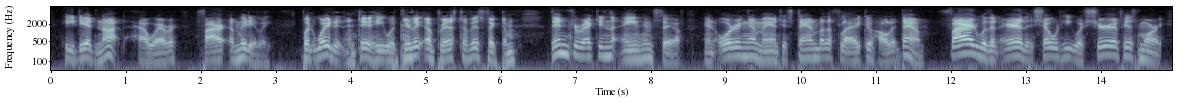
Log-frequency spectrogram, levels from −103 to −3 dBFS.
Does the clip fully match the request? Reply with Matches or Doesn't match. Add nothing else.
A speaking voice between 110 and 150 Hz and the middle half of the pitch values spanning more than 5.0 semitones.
Matches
